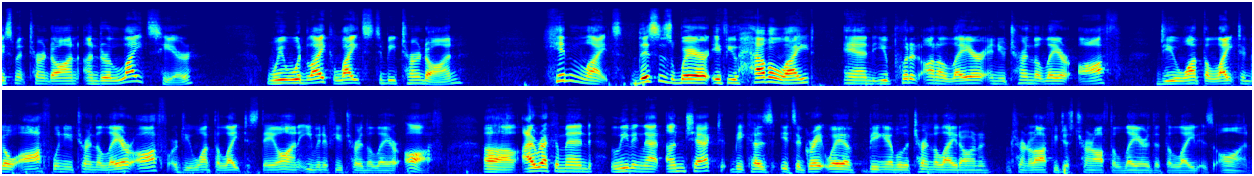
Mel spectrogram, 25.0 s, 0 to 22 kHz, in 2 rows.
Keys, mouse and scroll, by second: 0.2 click, 1.5 click.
